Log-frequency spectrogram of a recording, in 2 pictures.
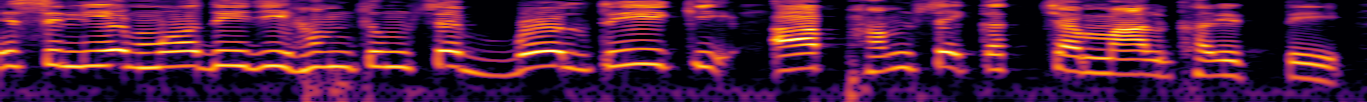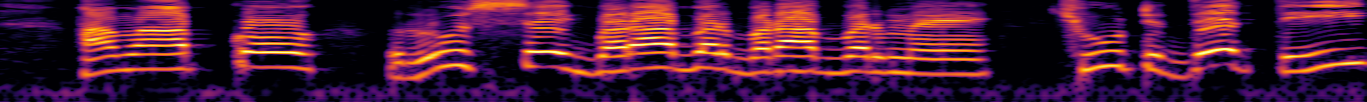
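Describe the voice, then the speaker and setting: A squeaky, cartoonish character voice at a very slow pace, with ordinary pitch variation and very even loudness. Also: woman, extremely high pitch for a woman. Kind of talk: cartoon comedy. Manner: haggling, comic broken grammar.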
